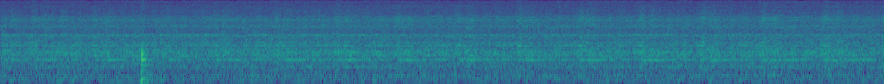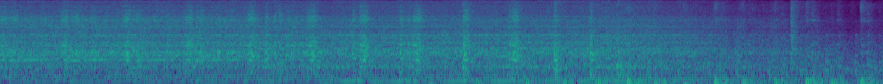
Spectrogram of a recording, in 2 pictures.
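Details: Hard-starting RZR, in park, throttle floored, with smoke coming from the back: ragged chugging at about three pulses a second that never settles as the engine struggles to catch and keep running.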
